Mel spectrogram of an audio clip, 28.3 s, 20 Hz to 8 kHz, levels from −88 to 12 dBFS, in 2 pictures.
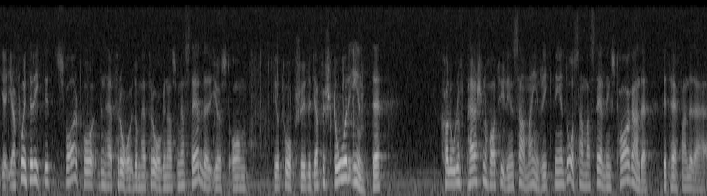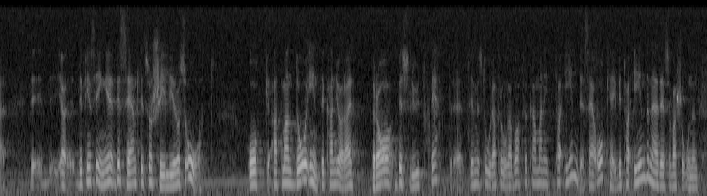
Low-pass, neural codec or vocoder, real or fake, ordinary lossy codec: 7.2 kHz; vocoder, 44.1 kHz, 128 mel bands every 512 samples, BigVGAN v2; fake; AAC, 48 kbps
